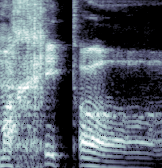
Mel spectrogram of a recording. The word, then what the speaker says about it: mojito: Mojito. That's how you pronounce it. It's like fajitas. Fajitas.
